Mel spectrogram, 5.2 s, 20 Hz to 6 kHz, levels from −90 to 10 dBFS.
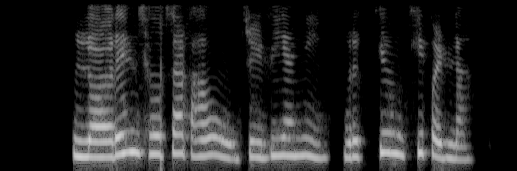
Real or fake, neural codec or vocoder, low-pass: fake; codec, 44.1 kHz, 3.4 kbps, Pupu-Codec; 5.4 kHz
